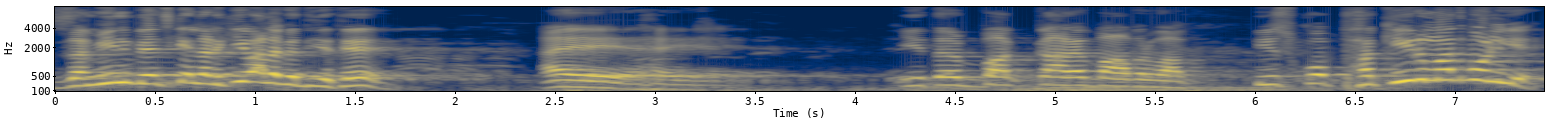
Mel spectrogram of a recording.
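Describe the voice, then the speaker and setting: A man gives a rousing sermon in a strikingly high voice, throwing questions at his listeners. The voice rings out through a long, echoing hall over a faint hiss. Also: lively intonation, normal speed, hardly any pauses. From Kolkata, India. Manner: rousing, calls out questions to the crowd. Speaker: Islamic preacher. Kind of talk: sermon at a religious gathering.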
